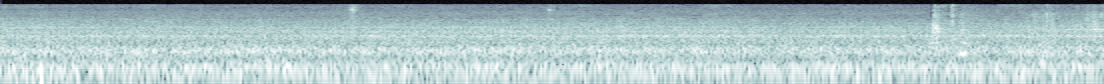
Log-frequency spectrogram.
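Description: Steady rumble of a freight train rolling away down the track, with one brief knock just after the start.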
